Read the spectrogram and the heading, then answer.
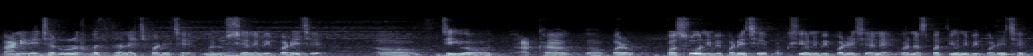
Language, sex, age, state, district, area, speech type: Gujarati, female, 45-60, Gujarat, Surat, rural, spontaneous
